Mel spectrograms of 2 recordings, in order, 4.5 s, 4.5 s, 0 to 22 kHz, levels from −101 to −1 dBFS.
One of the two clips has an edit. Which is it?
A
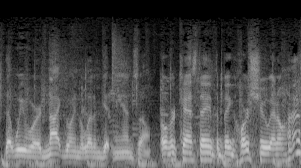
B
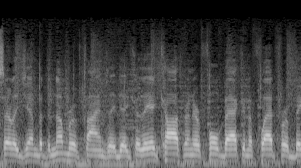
A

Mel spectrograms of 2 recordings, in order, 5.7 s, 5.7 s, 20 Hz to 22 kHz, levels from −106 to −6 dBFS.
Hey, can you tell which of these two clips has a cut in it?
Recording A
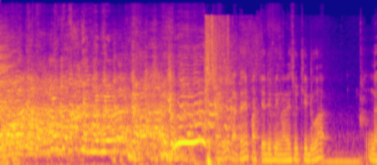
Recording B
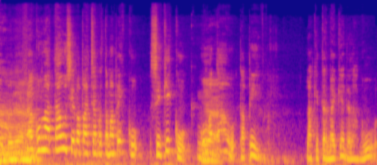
A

